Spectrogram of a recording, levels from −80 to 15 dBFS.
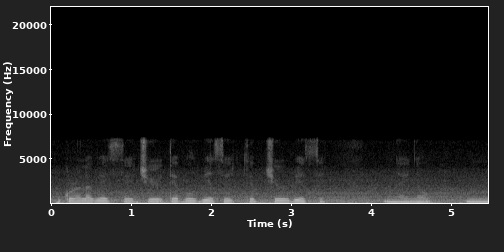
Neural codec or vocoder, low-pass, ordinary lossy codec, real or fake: none; 7.2 kHz; none; real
